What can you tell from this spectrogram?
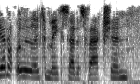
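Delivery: ordinary delivery, nothing marked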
